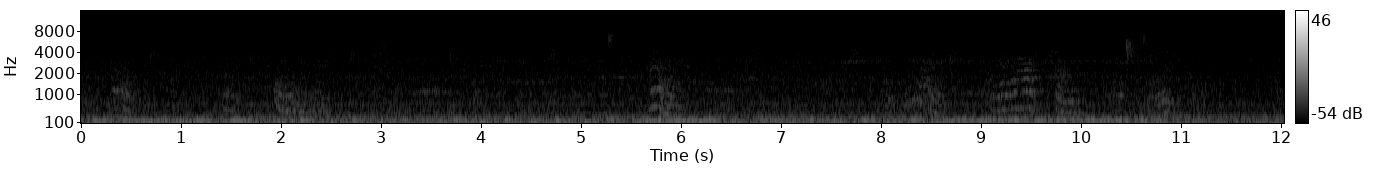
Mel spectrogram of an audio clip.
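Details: Australian Terrier puppies of the Redwing line, 2018, give thin, high, wavering whimpers and squeaks in irregular bursts, several sliding up and down, over a steady low electrical hum.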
